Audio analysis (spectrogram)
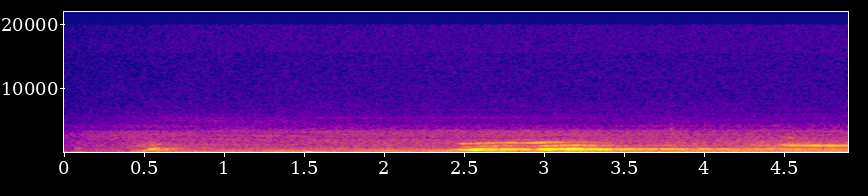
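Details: Humpback whale song from NOAA underwater ocean recordings: a short upsweeping note, then a long, drawn-out moaning tone with a higher, level whistle above it, in a quiet underwater background.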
